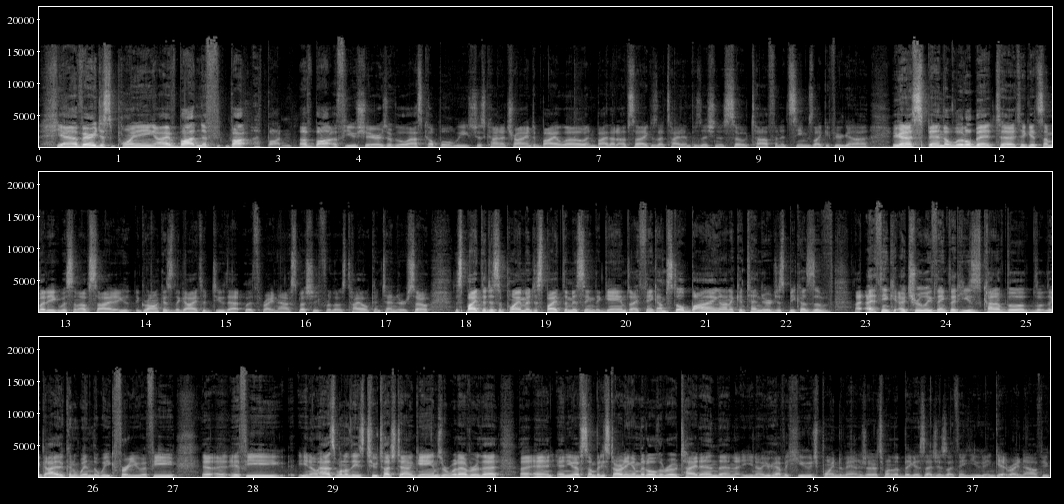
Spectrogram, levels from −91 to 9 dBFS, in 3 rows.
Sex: male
